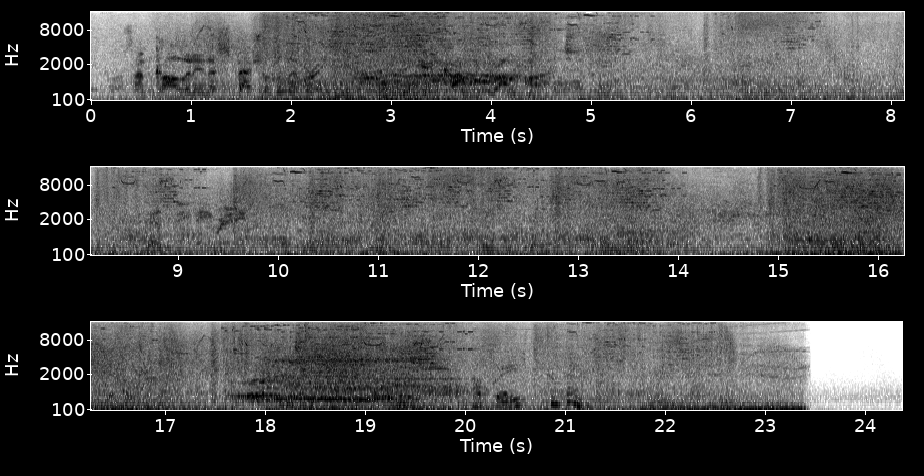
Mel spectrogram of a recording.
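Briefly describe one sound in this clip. Laser beams and explosions crackle and boom in a game battle.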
